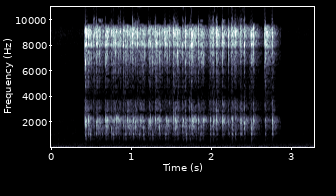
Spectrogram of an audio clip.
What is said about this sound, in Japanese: はい、えー、効果音で拍手を入れてみました。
